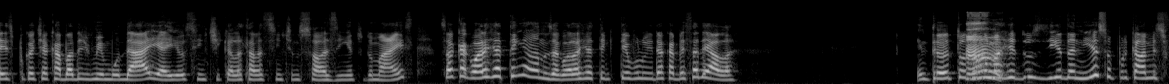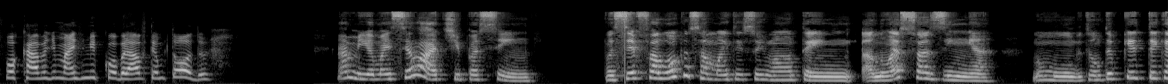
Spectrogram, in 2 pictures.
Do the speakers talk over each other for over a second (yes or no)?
no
